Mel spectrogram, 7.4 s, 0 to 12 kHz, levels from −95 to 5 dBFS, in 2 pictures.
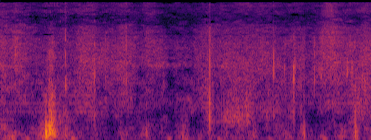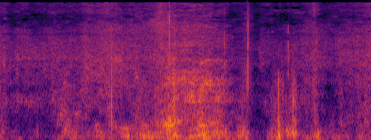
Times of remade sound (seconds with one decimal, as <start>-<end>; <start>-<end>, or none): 3.5-5.5; 6.1-6.9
